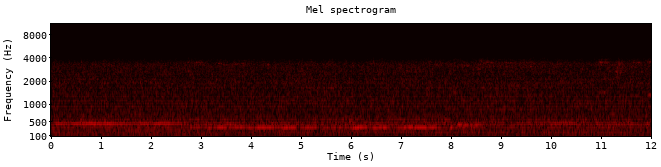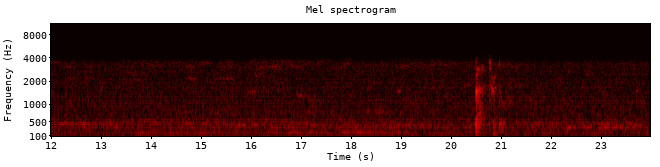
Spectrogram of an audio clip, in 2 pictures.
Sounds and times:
Speech: 0:20.4 - 0:21.2.

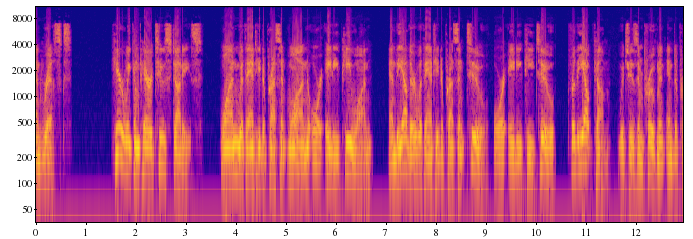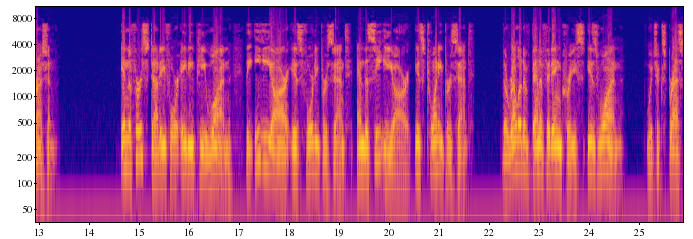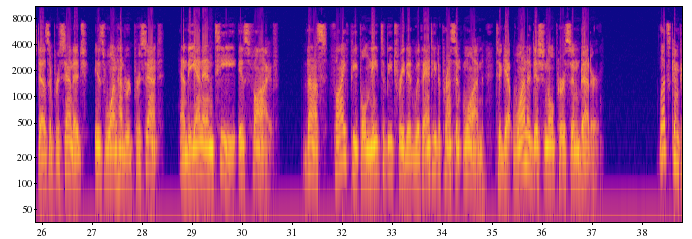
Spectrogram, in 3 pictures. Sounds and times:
Speech: 0:00.0 - 0:00.8, 0:01.5 - 0:13.4, 0:14.6 - 0:21.7, 0:22.3 - 0:37.2, 0:38.3 - 0:38.8.

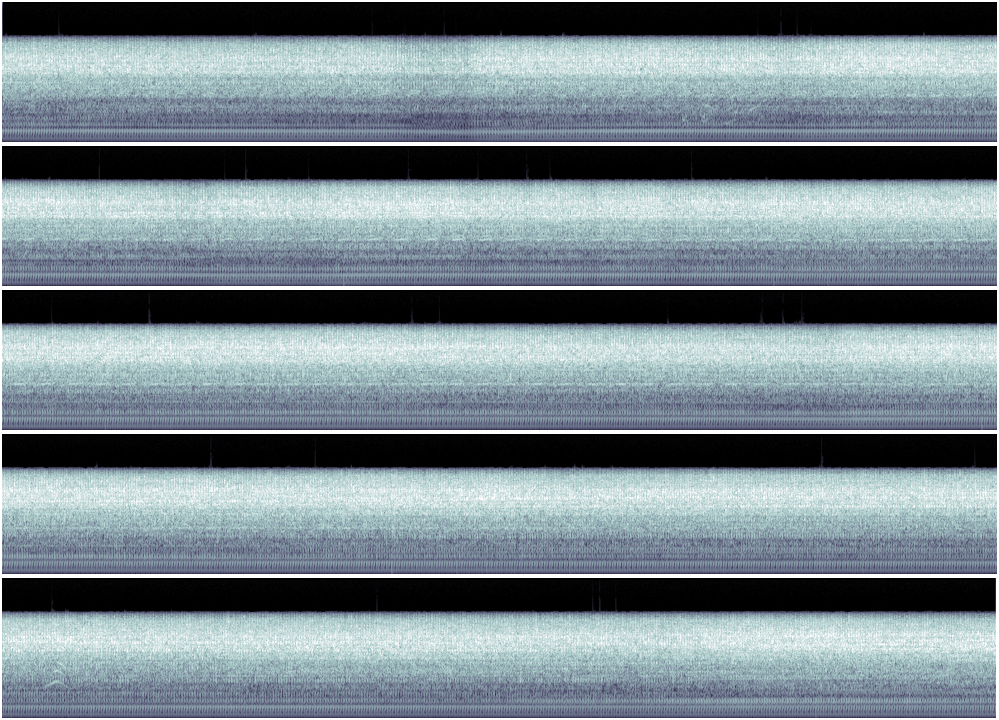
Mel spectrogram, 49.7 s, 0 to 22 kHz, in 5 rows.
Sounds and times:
Vehicle: 0:00.0 - 0:49.7.

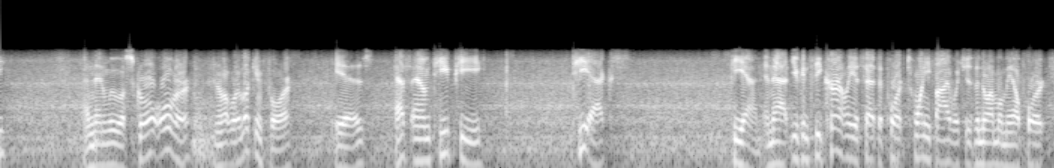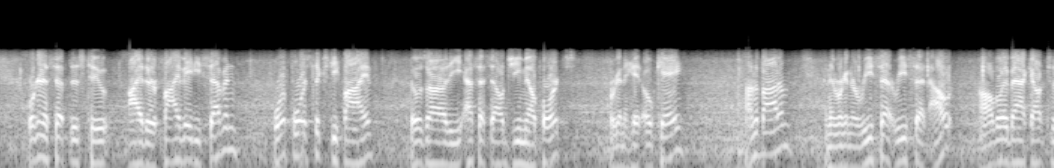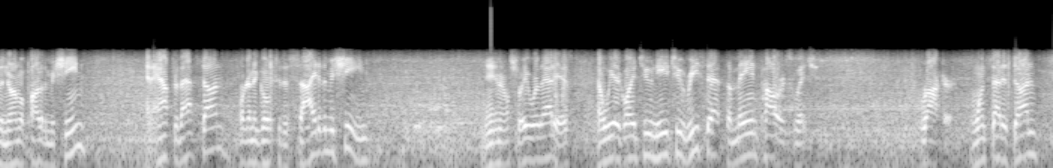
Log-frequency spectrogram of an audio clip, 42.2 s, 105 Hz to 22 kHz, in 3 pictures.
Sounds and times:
Speech: 0:01.1 - 0:06.5, 0:07.6 - 0:08.4, 0:09.7 - 0:23.2, 0:24.0 - 0:29.3, 0:30.0 - 0:33.1, 0:34.6 - 0:39.1, 0:40.4 - 0:42.0.

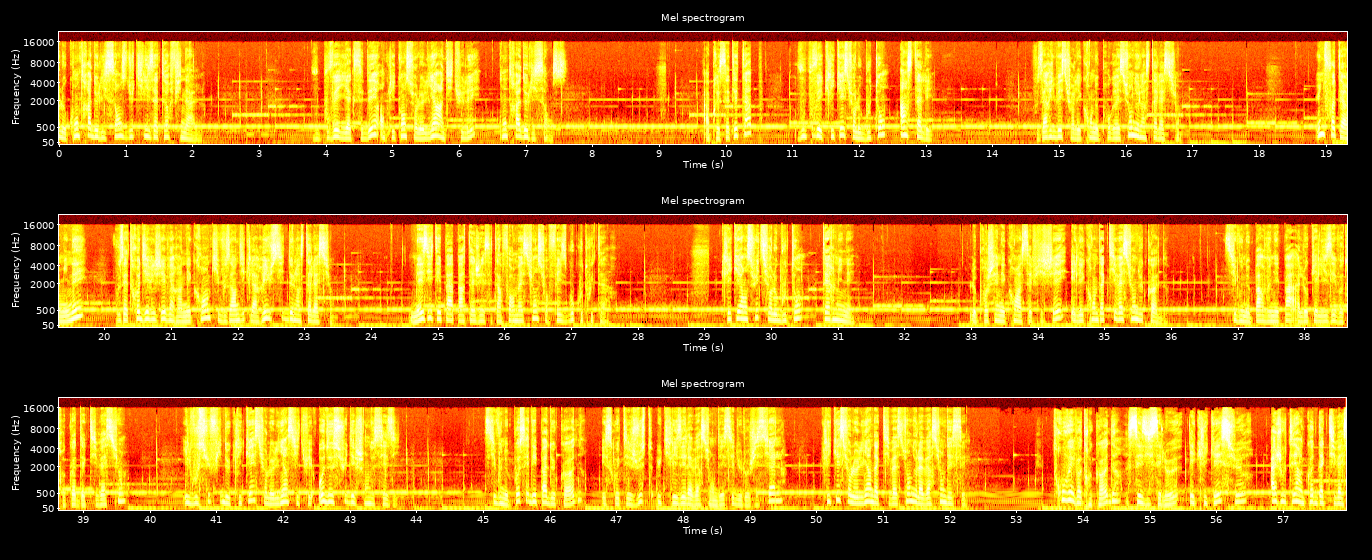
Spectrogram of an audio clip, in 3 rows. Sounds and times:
Speech: 0:00.0 - 0:02.2, 0:03.8 - 0:07.6, 0:09.7 - 0:13.2, 0:14.7 - 0:16.9, 0:18.8 - 0:23.5, 0:24.6 - 0:27.7, 0:29.3 - 0:31.3, 0:33.0 - 0:36.0, 0:36.8 - 0:39.7, 0:40.5 - 0:43.8, 0:45.1 - 0:52.3, 0:53.6 - 0:57.9
Music: 0:00.0 - 0:57.9.

